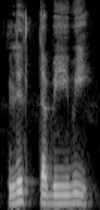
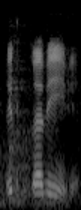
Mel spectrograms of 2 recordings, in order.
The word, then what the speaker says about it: للطبيب: هذا البيت للطبيب للطبيب Yes, we have two lam and one lam is silent. Littabibi. Littabibi.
